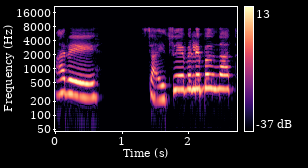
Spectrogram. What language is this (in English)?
Konkani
